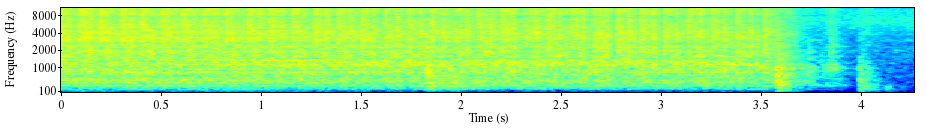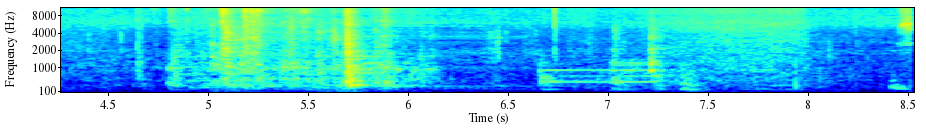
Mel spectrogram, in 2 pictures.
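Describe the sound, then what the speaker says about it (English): A sewing machine runs at steady speed stitching the last side onto a quilt block, a dense continuous whir that stops partway through, followed by quiet handling clicks and rustles. "Just sewing the last of the 4 sides on"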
